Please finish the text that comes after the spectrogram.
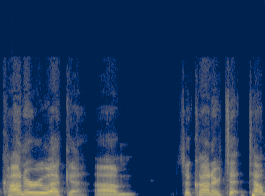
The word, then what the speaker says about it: Rueca: say your last name yes so it is Rua okay Connor Rua I would have messed that up so I'm glad I didn't try it h Connor Rua um so Connor te tell me a little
